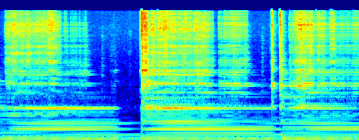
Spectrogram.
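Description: Electric bass guitar strings plucked one after another: three notes, each ringing on for about a second and a half before the next pluck, each string giving a different pitch.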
